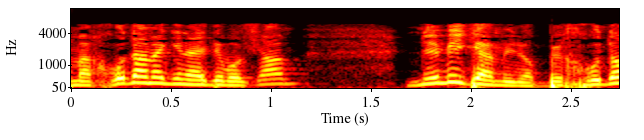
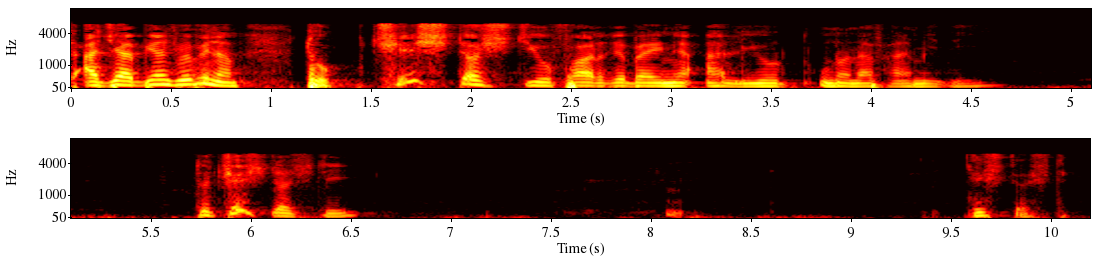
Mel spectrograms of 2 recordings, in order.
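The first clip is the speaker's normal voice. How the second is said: quiet rebuke; 6 semitones lower, 7 dB quieter than usual. Acted. God answers the blind man.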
